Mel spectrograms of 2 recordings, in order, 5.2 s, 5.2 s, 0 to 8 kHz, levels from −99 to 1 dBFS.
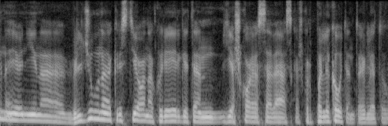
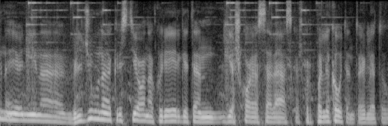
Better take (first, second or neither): first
